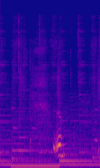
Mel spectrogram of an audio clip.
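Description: Background music with held low notes that change twice.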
